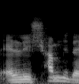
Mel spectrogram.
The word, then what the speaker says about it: 엘리샤: 정확한 발음은 엘리샤입니다. 엘리샤. 근데 우리 한글 번역에서는 엘리사로 어 번역을 했는데 엘리사.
